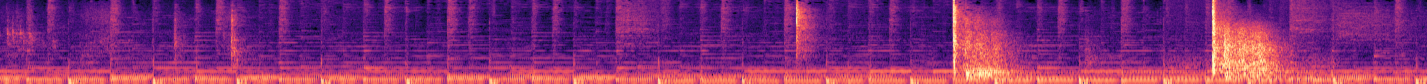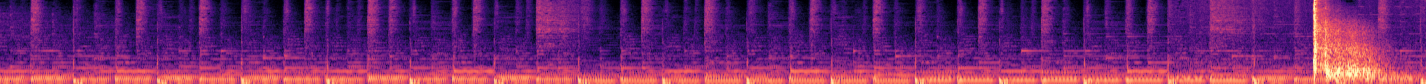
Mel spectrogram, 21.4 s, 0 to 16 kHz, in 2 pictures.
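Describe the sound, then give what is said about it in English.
Sharp shots from a Centerpoint Gladiator Whisper 405 crossbow: a few loud, abrupt snaps stand out above steady background music. “So we just got done shooting the Gladiator Whisper 405 by Centerpoint, and this bow is a powerhouse.”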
